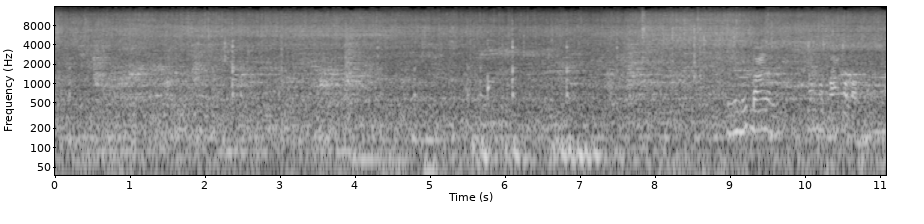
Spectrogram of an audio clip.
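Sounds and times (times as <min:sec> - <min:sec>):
beef sizzling on grill: 0:00.0 - 0:11.0
low rumble: 0:03.6 - 0:09.0.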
